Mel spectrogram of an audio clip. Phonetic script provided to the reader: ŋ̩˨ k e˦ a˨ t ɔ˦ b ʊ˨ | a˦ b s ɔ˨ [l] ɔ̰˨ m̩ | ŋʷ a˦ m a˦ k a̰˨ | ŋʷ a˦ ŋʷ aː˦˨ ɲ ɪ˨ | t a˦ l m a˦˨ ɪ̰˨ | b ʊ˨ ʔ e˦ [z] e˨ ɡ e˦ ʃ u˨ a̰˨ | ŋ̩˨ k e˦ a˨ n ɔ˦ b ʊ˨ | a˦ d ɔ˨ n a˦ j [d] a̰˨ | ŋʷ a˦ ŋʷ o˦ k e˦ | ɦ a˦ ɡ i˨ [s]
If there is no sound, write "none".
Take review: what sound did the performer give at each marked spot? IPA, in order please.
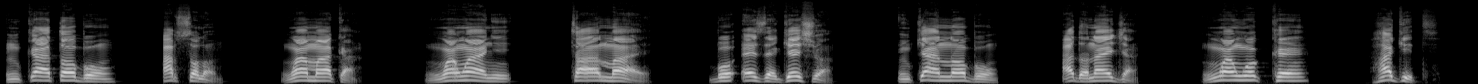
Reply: l, z, d͡ʒ, t

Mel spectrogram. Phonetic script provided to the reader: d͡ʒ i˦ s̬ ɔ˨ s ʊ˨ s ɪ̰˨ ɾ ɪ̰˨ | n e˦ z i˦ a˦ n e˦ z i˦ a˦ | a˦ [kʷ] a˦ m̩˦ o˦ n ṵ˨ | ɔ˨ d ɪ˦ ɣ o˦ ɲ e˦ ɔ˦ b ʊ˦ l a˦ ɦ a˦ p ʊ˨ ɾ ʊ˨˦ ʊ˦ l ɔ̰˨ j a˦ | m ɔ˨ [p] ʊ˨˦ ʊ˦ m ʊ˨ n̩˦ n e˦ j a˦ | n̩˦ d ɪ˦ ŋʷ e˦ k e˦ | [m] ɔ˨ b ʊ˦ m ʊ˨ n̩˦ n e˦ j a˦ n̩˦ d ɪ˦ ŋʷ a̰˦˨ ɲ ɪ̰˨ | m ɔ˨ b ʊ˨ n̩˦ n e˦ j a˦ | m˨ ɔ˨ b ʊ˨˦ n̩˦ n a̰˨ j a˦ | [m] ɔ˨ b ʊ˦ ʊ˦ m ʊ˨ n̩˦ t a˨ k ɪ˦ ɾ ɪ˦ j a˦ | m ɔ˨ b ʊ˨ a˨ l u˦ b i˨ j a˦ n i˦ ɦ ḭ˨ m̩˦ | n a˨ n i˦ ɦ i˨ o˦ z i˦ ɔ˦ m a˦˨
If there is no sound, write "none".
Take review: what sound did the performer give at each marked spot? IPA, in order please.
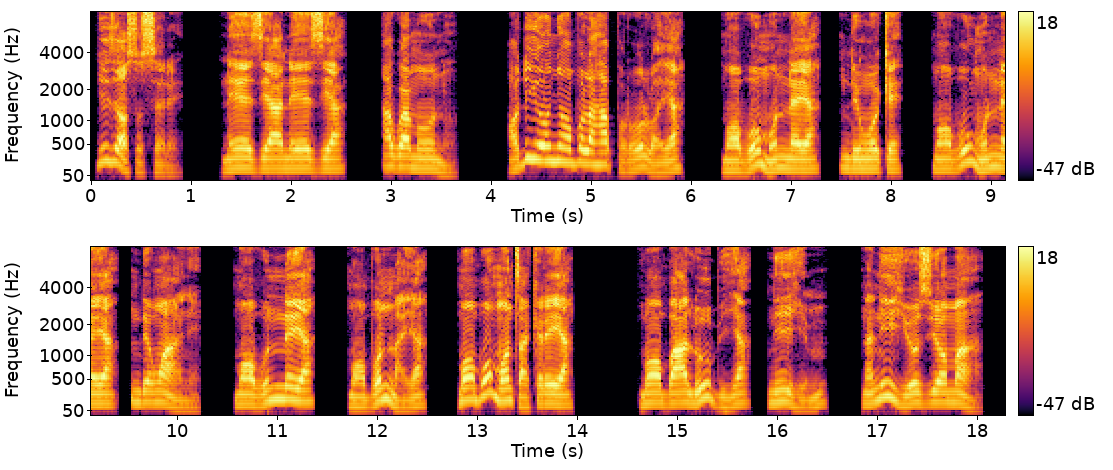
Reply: ɡʷ, b, m, m

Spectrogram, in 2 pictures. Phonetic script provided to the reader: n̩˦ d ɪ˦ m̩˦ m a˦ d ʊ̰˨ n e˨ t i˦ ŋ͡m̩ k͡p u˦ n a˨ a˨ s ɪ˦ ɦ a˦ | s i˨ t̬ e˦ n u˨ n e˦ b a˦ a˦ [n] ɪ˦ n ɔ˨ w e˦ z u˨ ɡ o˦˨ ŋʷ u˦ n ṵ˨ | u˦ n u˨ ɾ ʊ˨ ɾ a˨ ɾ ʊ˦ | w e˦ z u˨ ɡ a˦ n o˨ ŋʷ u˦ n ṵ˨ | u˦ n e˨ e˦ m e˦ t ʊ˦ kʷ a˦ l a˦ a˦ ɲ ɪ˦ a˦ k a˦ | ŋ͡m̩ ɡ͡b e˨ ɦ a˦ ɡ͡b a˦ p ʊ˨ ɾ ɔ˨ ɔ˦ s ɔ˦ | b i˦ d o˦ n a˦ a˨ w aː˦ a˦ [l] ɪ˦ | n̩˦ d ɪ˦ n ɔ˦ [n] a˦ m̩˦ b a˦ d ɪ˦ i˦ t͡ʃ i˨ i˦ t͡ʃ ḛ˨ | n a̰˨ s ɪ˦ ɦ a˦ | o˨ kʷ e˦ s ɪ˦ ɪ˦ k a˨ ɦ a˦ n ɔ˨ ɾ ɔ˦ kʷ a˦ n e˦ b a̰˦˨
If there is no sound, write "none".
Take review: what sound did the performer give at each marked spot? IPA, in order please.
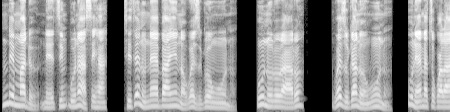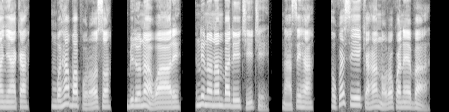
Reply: ɲ, ɾ, n

